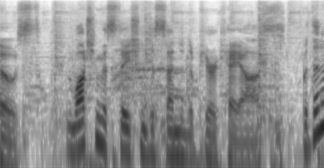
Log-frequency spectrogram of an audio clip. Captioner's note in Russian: крик Вильгельма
